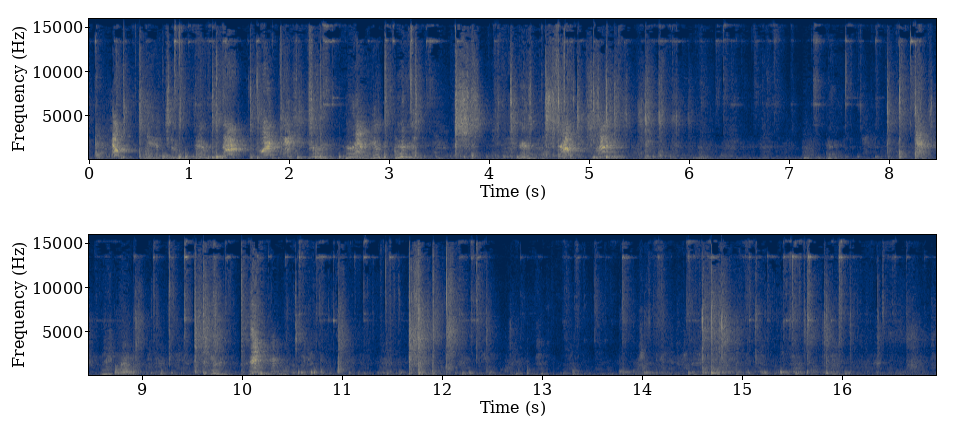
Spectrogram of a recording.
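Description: A puppy and a big poodle playing, with repeated short barks and yips mixed with scattered sharp clicks. The calls are busiest over the first six seconds and come again near the end.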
